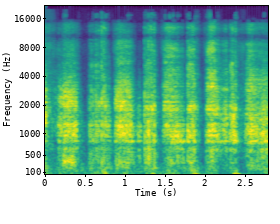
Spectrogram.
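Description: Repeated rasping strokes of a blade trimming a wooden porch sign, close and steady, with short pauses between passes and no talking.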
